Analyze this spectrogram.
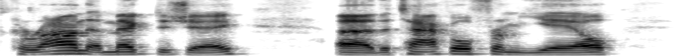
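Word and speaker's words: Kiran Amegadjie: of the channel you know Tyler struggles with pronunciations but it's Karan EG de uh the tackle from Yale a little bit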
